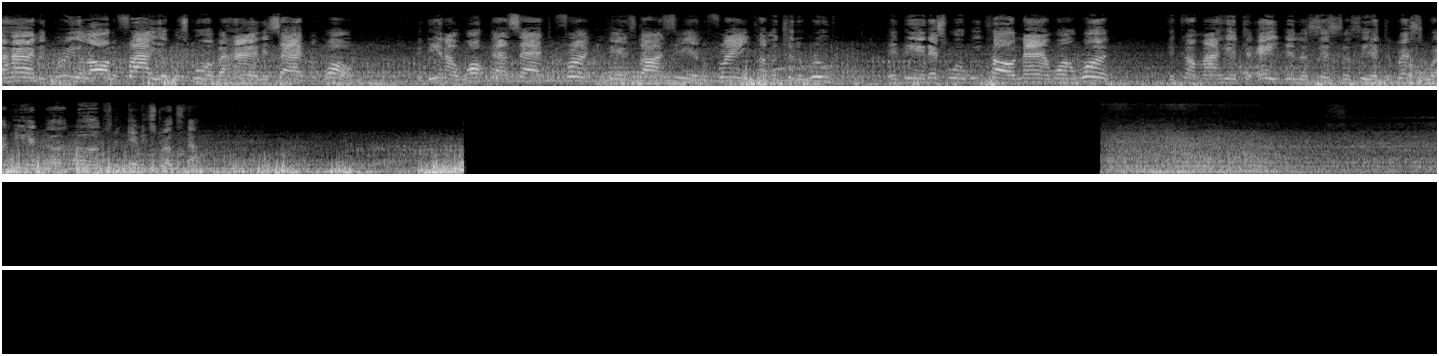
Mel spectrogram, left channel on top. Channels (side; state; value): right; silent; digital silence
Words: the grill, all the fire was going behind inside the wall. And then I walked outside the front and then started seeing the flame coming to the roof. And then that's when we called 911 to come out here to aid in assistance here at the restaurant here at Love's and Dennys Truck Stop.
